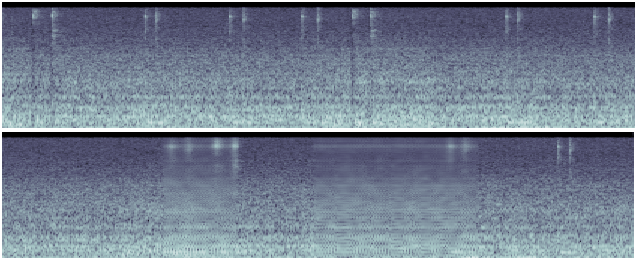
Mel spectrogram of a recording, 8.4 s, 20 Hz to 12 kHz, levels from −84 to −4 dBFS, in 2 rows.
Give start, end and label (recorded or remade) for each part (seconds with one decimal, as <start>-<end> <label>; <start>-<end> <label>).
0.0-5.3 recorded; 5.3-5.8 remade; 5.8-6.3 recorded; 6.3-7.4 remade; 7.4-8.4 recorded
